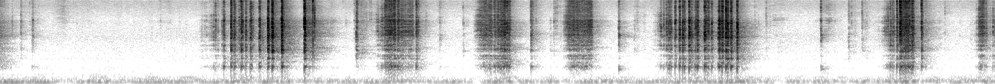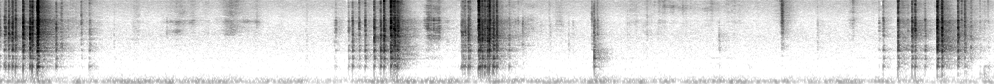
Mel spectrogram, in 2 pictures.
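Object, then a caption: Chalk stick shaved with a metal blade. A small solid pale yellow chalk stick held in the fingertips is shaved with a metal utility knife blade. The result is a series of short, dry, bright scraping and cutting strokes, separated by quiet pauses.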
